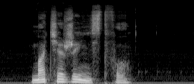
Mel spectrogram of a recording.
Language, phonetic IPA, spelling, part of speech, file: Polish, [ˌmat͡ɕɛˈʒɨ̃j̃stfɔ], macierzyństwo, noun, Pl-macierzyństwo.ogg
